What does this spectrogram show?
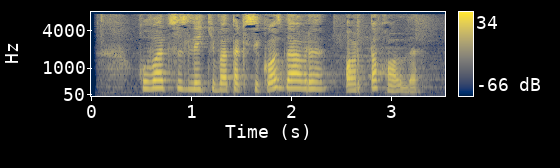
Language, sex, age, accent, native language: Uzbek, female, 18-24, Toshkent viloyati, Uzbek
